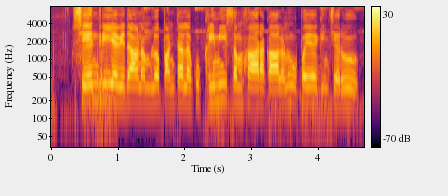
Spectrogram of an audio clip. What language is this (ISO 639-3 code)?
tel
